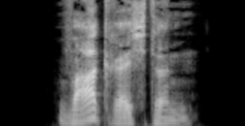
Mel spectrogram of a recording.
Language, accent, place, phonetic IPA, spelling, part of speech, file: German, Germany, Berlin, [ˈvaːkʁɛçtn̩], waagrechten, adjective, De-waagrechten.ogg
- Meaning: inflection of waagrecht: 1. strong genitive masculine/neuter singular 2. weak/mixed genitive/dative all-gender singular 3. strong/weak/mixed accusative masculine singular 4. strong dative plural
